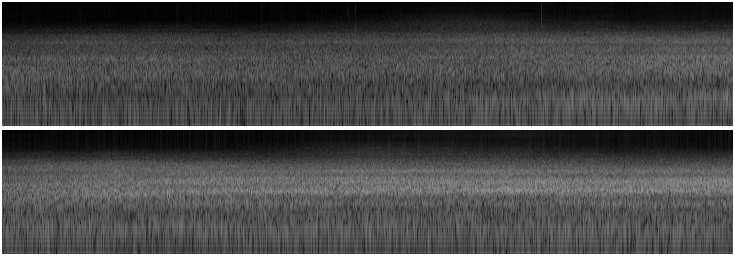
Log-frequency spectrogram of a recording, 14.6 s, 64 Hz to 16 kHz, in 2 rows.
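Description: Boeing 737-800 jet engines (CFM56-7B) running at taxi power, a steady jet rush and whine. It grows louder from about four to eight seconds in as the airliner turns and comes toward the listener, then holds steady.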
